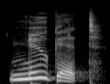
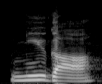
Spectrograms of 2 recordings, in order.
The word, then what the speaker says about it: nougat: Scott was cynical about show business any alternate pronunciations no cynical see why and I see a cynical correct nougat nougat language of origin please Latin to provincial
